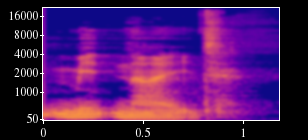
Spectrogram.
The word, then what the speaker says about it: midnight: 注意这个 midnight 凌晨午夜啊，它的发音这里呢，那个的呢被我给弱读了，这在英语里面是非常常见的一个高阶发音现象。如果你读成 midnight，midnight，那一听呢，就是可能英语水平不是很高的人啊，因为听起来非常土。我们要把的这个音给弱一下，直接是 midnight，midnight。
